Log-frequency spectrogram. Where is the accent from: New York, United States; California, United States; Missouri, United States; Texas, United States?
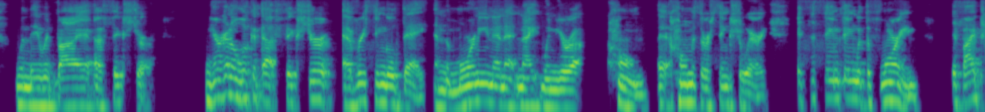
Missouri, United States; St. Louis; also born or lived in Chicago; now in Michigan, United States; I'm originally from St. Louis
